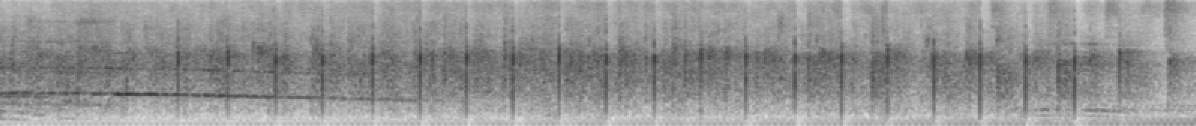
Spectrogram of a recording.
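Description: A church congregation at a Sunday worship service applauds with steady, dense clapping throughout. Individual sharp claps stand out against the crowd.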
